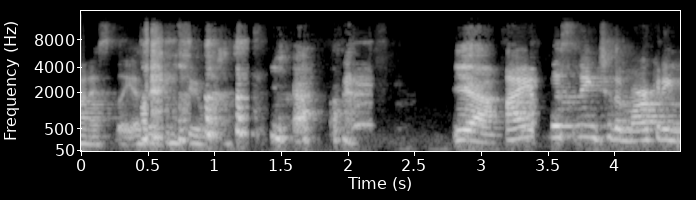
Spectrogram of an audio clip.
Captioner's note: chuckling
